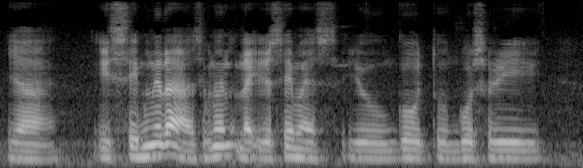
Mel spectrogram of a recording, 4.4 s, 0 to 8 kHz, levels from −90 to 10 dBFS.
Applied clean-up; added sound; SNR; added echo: none; none; none; none.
